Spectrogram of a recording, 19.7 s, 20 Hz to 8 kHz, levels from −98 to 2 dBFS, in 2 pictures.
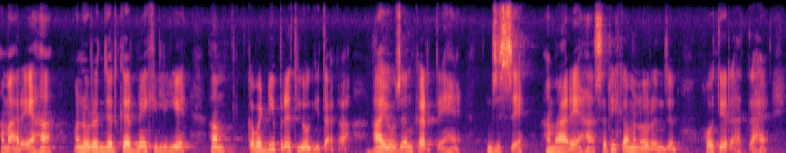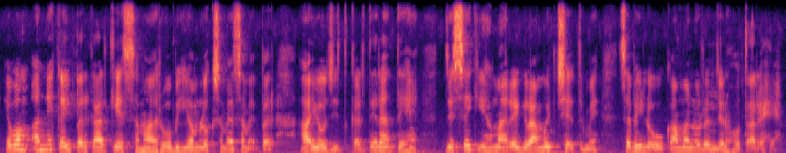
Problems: none marked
